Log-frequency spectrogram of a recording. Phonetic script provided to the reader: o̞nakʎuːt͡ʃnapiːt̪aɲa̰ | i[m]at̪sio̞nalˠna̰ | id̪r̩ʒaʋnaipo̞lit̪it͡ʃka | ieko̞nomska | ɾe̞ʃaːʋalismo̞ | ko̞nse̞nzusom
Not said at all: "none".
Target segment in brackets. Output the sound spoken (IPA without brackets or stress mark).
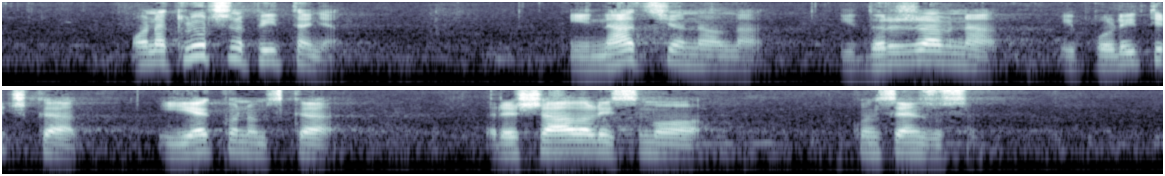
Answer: n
